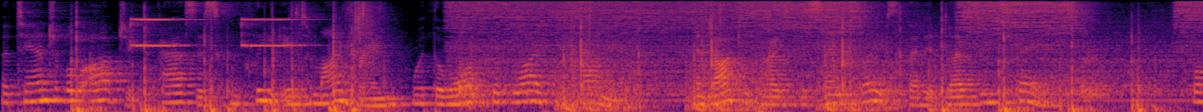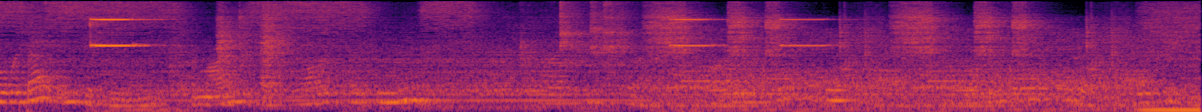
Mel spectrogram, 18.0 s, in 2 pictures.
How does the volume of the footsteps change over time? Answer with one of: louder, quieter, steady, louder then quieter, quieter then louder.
louder then quieter.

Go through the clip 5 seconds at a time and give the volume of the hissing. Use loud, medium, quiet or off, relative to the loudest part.
medium, medium, loud, loud.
